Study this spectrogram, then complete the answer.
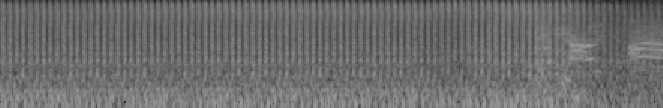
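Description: A helicopter's rotor thumps loudly and steadily.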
